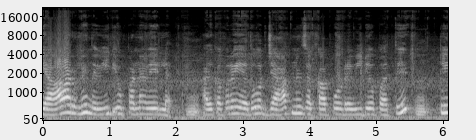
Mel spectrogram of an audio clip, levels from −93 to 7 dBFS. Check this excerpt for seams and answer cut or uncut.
uncut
